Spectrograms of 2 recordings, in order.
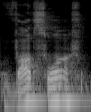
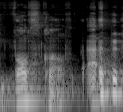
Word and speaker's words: Wrocław: Wrocław. I think it's Wrocław. It sounds like washcloth almost.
